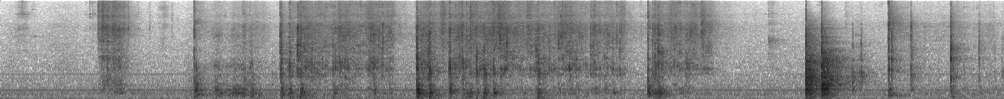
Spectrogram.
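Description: Metal spoon scooping powder from a ceramic jar and stirring it in a small plastic bowl: a run of scraping and clinking against the jar and bowl, then a few sharp clicks near the end.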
